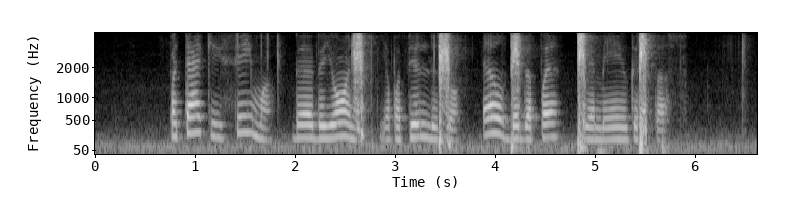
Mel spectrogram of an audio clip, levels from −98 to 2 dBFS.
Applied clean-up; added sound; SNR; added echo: none; Packing tape, duct tape; 2 dB; none.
